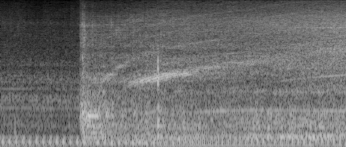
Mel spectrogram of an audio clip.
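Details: GenMax inverter generator in cold weather inside a shipping container, first real load test powering a table saw cutting shelving wood: a steady drone, then the saw spins up and cuts while the engine holds speed with no bogging or surging, running normally under load.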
